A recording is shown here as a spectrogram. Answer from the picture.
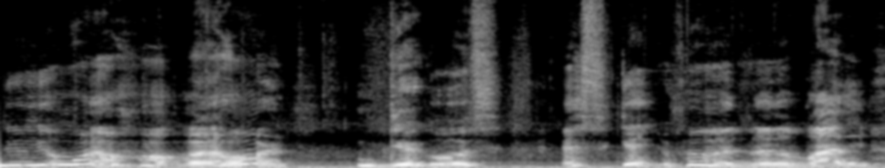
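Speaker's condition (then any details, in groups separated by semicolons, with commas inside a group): Cerebral palsy; frequent speech therapy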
